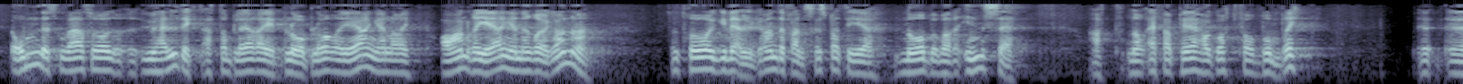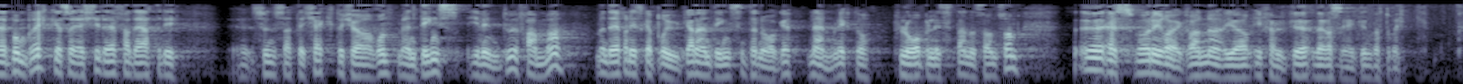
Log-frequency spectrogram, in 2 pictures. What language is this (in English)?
Norwegian Nynorsk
